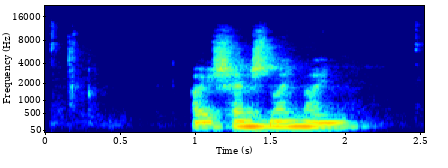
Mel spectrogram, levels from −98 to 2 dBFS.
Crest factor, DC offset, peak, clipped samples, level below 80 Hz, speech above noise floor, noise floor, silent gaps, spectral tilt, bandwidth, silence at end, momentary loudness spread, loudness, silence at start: 16 dB; under 0.1%; -22 dBFS; under 0.1%; -72 dBFS; 54 dB; -88 dBFS; none; -6 dB/octave; 11 kHz; 0.45 s; 11 LU; -35 LUFS; 1 s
